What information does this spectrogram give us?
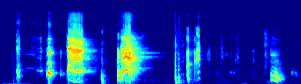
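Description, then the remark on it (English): A chicken clucks: a few short, sharp clucks, two longer squawking calls, then scattered clucks and a final low cluck, with quiet gaps between and no talking. “Maybe I can get the chicken to contribute.”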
